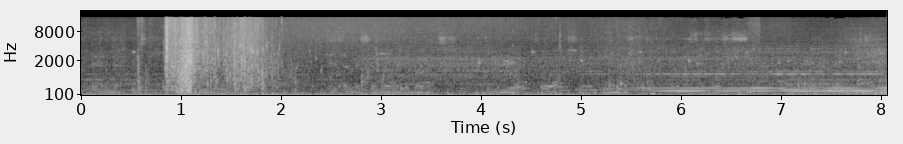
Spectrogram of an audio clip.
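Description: A short splash about a second in as a small ROV drops into the sea, over a low rumble of wind and boat noise. Soft background music comes in later.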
